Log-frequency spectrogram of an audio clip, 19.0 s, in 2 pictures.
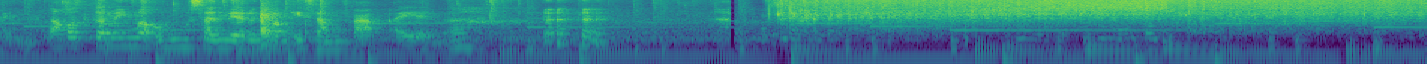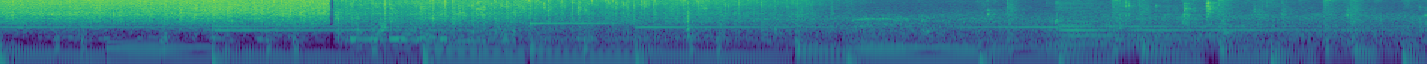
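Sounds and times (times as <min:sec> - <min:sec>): hotdogs sizzling in a frying pan: 0:05.1 - 0:15.0.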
